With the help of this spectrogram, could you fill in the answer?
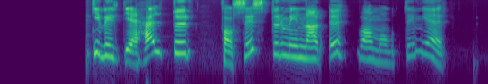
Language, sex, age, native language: Icelandic, female, 70-79, Icelandic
